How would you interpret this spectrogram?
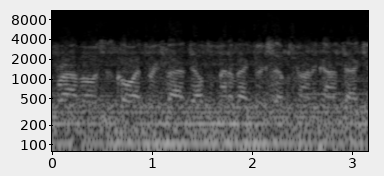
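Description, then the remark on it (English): A military helicopter on a mission during the Vietnam War, its steady, droning engine roar filling the scene at constant loudness, with indistinct voices, like radio chatter, running over the mechanical hum. “The helicopter mission we're hearing the sound of right now, it became a critical moment of”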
